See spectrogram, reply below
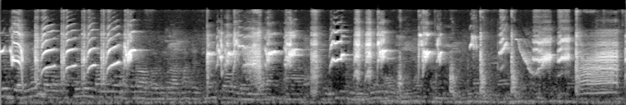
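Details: Javan myna singing loud 'isian' tutor song for training other songbirds: it opens with a quick series of repeated rising whistled notes, then breaks into rapid harsh squawks, buzzy rattles and chattering, ending in a grating drawn-out rasp.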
